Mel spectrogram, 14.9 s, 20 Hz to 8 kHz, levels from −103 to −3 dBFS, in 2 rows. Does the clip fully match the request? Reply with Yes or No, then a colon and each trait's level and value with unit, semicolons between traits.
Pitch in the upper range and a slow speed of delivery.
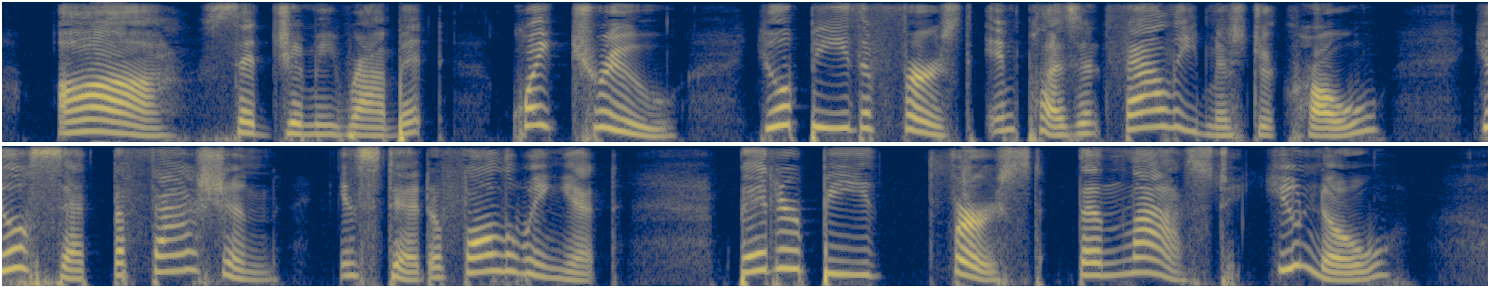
Yes: very high, 255 Hz; slow, 120 wpm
